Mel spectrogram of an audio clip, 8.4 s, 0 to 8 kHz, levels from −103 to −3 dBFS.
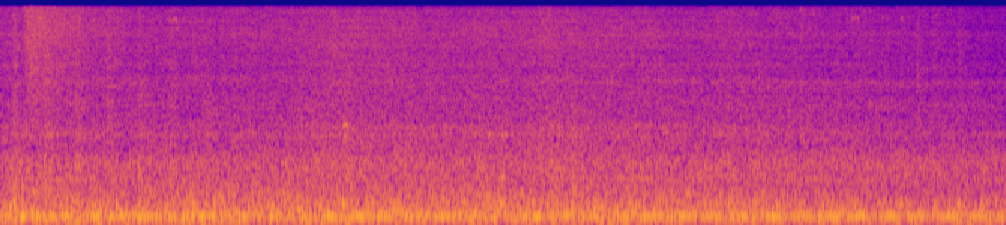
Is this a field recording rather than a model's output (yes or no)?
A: yes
